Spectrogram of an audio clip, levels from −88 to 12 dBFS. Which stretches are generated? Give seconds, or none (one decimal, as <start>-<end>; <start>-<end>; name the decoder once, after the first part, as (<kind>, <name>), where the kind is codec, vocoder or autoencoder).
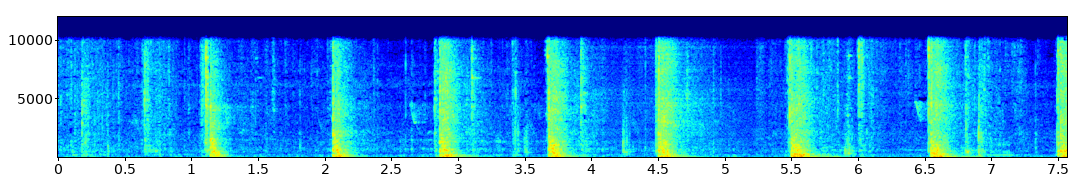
4.0-5.3 (autoencoder, DAC-VAE)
